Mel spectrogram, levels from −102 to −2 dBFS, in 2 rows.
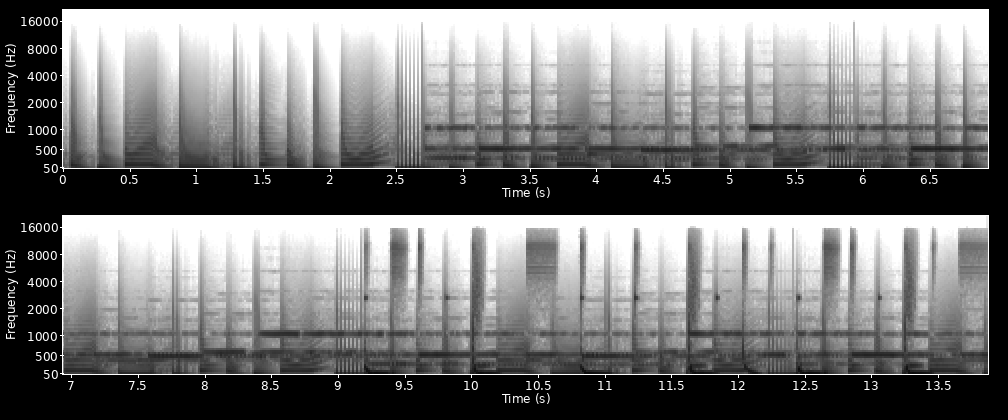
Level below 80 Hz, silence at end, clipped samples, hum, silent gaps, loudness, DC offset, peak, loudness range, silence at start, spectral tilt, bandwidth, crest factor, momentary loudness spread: -20 dBFS; 0 s; under 0.1%; none; none; -20 LUFS; 0.2%; 0 dBFS; 5 LU; 0 s; -6.5 dB/octave; 14 kHz; 16 dB; 8 LU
